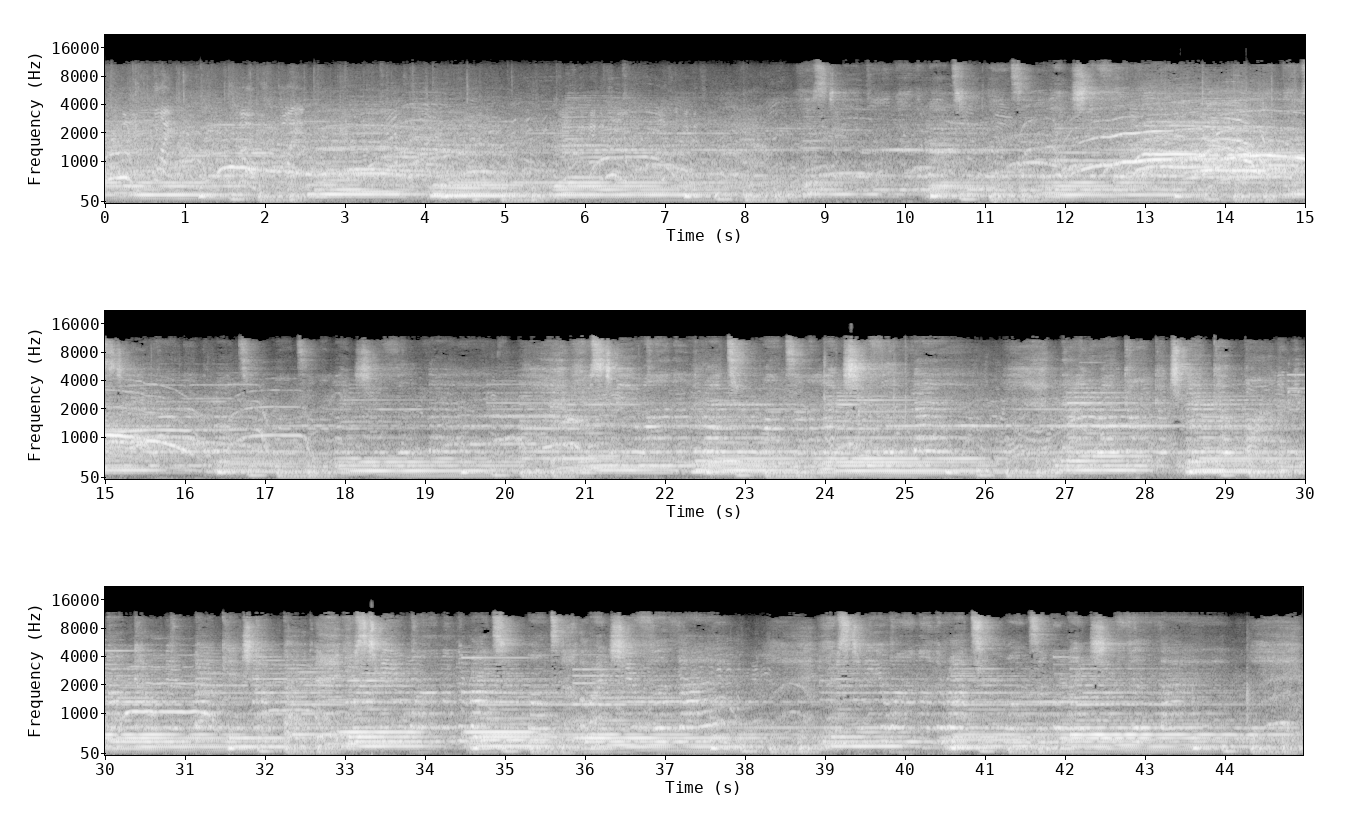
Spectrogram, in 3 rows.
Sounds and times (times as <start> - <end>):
Inside, large room or hall: 0.0 - 44.9
Music: 0.0 - 44.9
Singing: 0.0 - 44.9.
